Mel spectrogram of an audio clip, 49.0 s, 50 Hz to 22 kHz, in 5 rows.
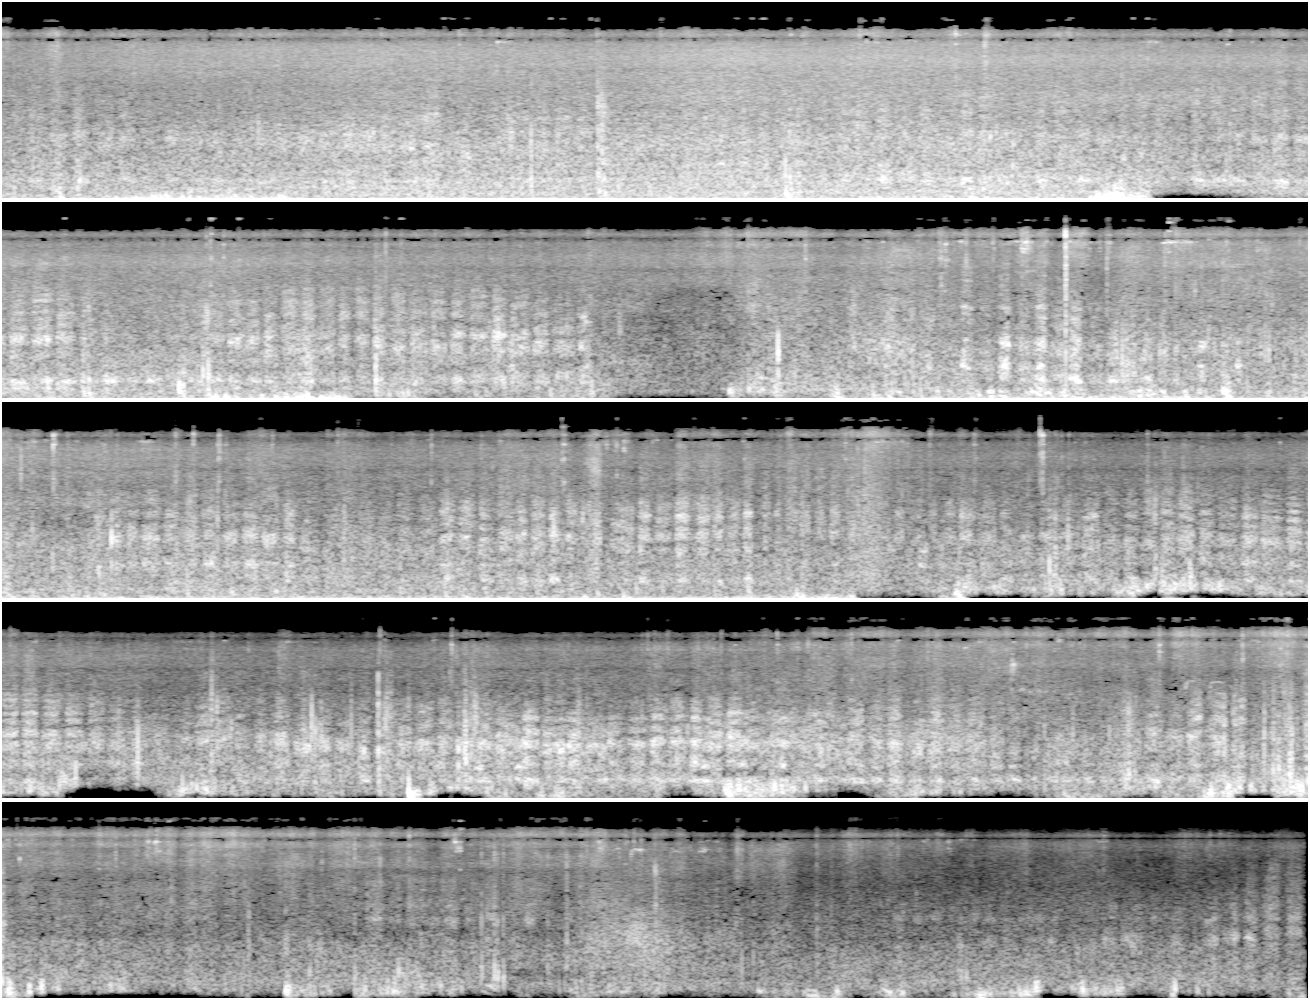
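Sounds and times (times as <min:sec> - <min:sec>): dog panting: 0:00.0 - 0:14.3, 0:16.0 - 0:39.6.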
